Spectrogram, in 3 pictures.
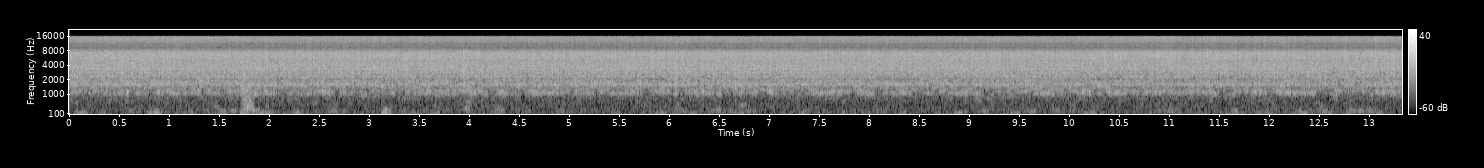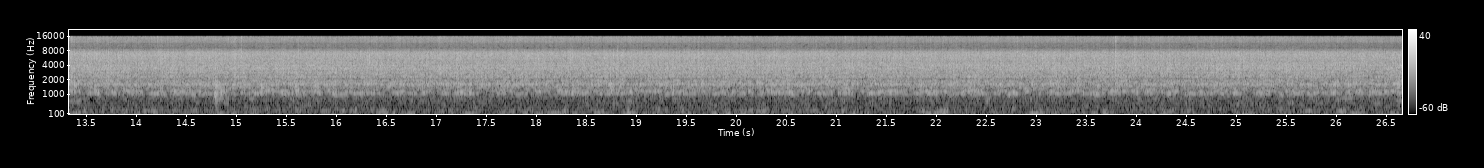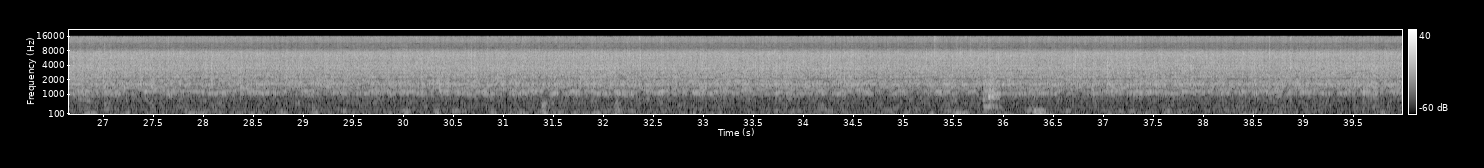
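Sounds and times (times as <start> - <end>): chicken sizzling in hot oil: 0.0 - 39.9.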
